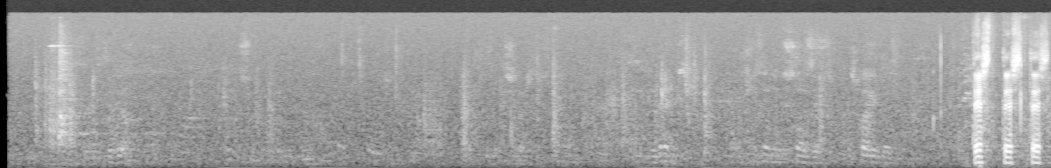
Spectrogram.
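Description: A man speaks at a distance in a large echoing hall.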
